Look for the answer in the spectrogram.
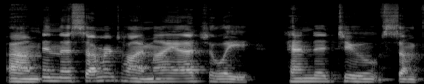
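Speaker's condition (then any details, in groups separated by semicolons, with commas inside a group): Cerebral palsy; from birth, brain injury from oxygen loss at fast birth, trouble remembering multiple tasks, hand movement and writing difficulty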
